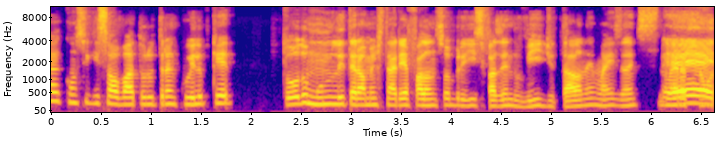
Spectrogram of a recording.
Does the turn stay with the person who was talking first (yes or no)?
no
